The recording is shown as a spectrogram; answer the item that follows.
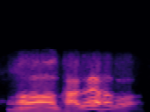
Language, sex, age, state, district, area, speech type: Assamese, male, 60+, Assam, Dhemaji, rural, conversation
